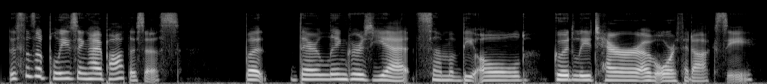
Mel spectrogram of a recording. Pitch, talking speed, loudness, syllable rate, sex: 215 Hz, 135 wpm, -16 LUFS, 4.4 syllables/s, female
